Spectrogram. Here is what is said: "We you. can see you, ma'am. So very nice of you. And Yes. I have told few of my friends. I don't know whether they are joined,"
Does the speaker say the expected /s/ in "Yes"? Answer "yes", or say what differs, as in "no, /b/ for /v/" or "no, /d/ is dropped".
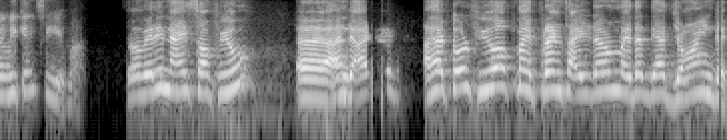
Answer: no, /s/ is dropped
